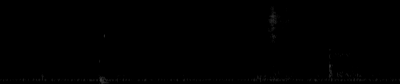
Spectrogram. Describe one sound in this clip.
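A metal tumbler is set down on a wooden table.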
